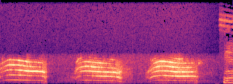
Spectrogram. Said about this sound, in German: Das Tier, das Sie da hören, miaut und schnurrt wie eine Hauskatze, ist aber viel schneller. Ein Gepard.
